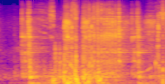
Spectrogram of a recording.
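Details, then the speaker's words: LML/Vespa hybrid project scooter, no-start: ratcheting kickstart clatter as the engine spins over in short bursts but never catches; plug spark test shows no spark, and a different spark plug also gives none, pointing to dead ignition. "So I suppose a moment of truth. Let's see if it sparks. Whoa! No, it doesn't. Typical. Okay, let's try a different spark plug. In case it's the plug."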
